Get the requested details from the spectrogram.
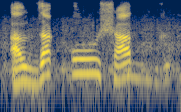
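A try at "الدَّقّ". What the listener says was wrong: আদাক্কু, আদাক্কু, দাল, দাল দিয়ে।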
